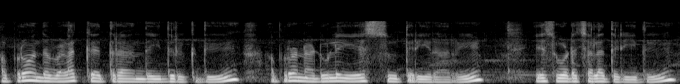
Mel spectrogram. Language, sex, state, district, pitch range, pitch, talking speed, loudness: Tamil, male, Tamil Nadu, Kanyakumari, 125-165 Hz, 140 Hz, 125 wpm, -15 LUFS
